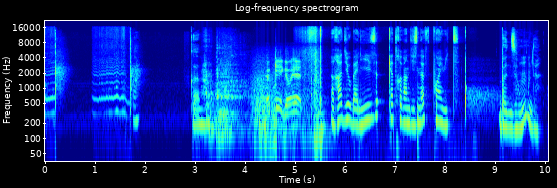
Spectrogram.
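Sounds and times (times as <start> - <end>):
tiger mosquito buzzing: 0.0 - 2.1
sharp sudden slaps: 0.2 - 0.6
speech: 3.0 - 3.8, 4.4 - 8.3, 9.1 - 10.0.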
